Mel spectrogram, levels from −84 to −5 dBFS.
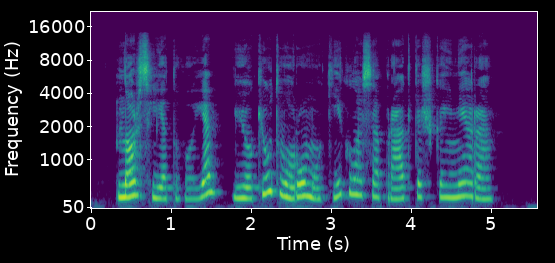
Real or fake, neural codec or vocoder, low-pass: real; none; 14.4 kHz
